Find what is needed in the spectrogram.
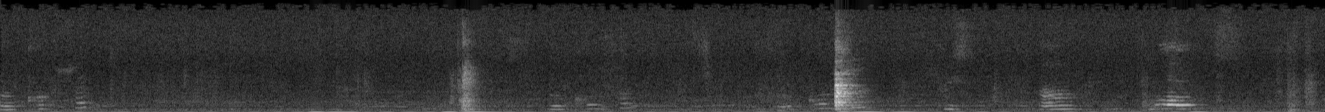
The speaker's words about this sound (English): Yeah, I don't like you to close that door.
